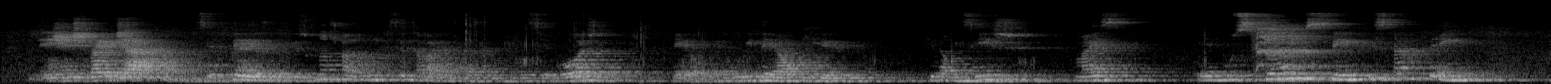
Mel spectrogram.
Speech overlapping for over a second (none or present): none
